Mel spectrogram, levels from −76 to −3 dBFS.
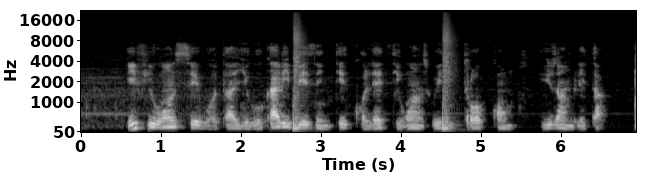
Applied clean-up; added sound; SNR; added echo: none; Snare drum; 7 dB; none.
